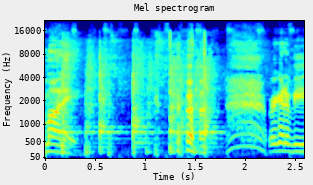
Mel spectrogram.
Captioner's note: laughs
